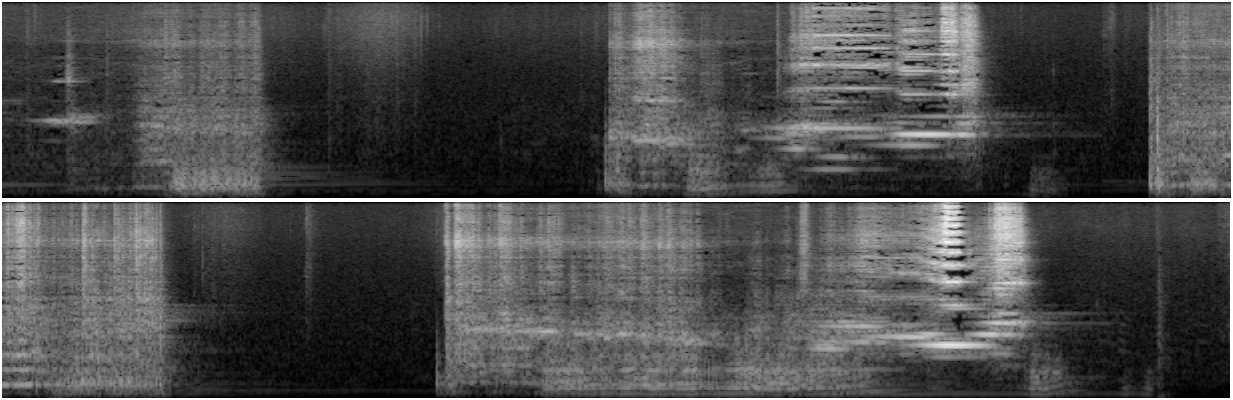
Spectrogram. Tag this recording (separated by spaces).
creak squeak door dishwasher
